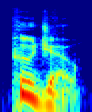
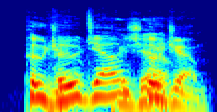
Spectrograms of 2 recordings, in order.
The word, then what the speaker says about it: Peugeot: So she says you pronounce it Peugeot. – Peugeot. – P-E-U-G-E-O-T. Peugeot.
